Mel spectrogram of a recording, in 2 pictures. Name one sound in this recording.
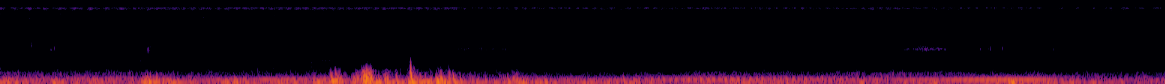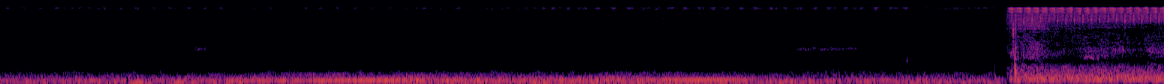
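Wind rustles through grass outdoors.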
